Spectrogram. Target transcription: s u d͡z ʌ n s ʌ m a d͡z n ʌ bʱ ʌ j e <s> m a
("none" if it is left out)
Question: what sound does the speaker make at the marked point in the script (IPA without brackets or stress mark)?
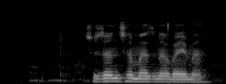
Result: none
